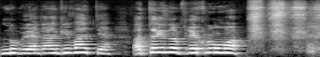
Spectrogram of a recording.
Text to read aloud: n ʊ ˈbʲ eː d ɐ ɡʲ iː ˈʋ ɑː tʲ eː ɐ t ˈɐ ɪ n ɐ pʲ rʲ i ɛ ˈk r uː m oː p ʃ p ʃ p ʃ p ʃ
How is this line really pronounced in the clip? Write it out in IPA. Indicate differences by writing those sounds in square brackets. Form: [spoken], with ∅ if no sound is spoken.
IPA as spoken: n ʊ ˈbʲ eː [ɡ] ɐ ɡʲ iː ˈʋ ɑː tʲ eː ɐ t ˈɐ ɪ n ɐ pʲ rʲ i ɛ ˈk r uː m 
